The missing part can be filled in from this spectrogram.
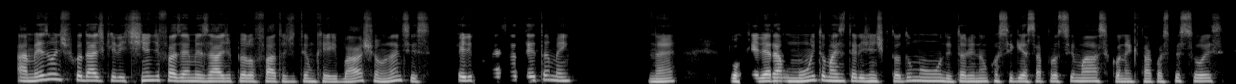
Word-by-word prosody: a 160 - +1
mesma 210 +10 +2
dificuldade 195 -7 +1
que 180 0 -3
ele 170 -1 -1
tinha 185 +4 0
de 190 - +1
fazer 175 -4 +2
amizade 145 -1 +2
pelo 140 0 +1
fato 135 0 -1
de 130 0 -6
ter 145 - -3
um 135 - 0
QI 130 0 -1
baixo 140 +7 -1
antes, 145 -1 -2 0.3
ele 180 0 +3
começa 175 +1 -12
a - - -6
ter 185 -1 -1
também, 185 -4 -1 0.8
né, 135 +3 +1 0.5
porque 140 -1 +1
ele 150 +1 +4
era 160 +1 +5
muito 160 +6 +2
mais 165 -2 +4
inteligente 150 -3 +1
que - - -33
todo 145 +4 -1
mundo, 160 -3 +1
então 135 +3 0
ele 140 - +1
não 140 +1 0
conseguia 145 0 -1
se 130 - -4
aproximar, 150 +2 -1
se - - -7
conectar 130 -1 -2
com 130 - -4
as 125 - -4
pessoas 150 +1 -2
150 Hz, 210 wpm, -24 LUFS, 140-170 Hz, 0.8 s, era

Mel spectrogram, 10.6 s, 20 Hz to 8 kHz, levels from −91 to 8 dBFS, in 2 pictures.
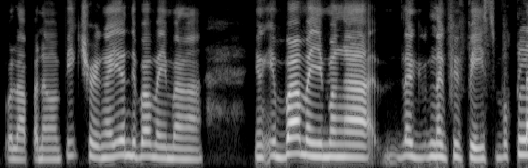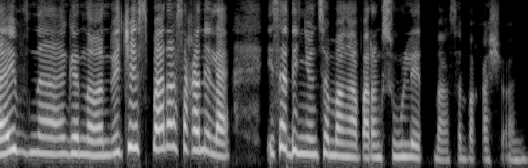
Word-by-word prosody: wala 185 -1 -4
pa - - -14
naman 185 0 -6
picture 245 -1 -5
ngayon 225 +5 0
'di - - -1
ba 235 0 0
may 205 -1 -3
mga 185 -1 -3 0.6
yung 220 +2 -4
iba 280 +5 +6
may 240 -3 +4
mga 225 -2 +3
nag 230 -1 -4 0.3
nagfi-Facebook 210 0 -4
live 295 +4 +4
na, 285 -2 -2
gano'n 260 -3 0
which 295 +1 -2
is 385 - +2
para 375 +2 +4
sa 380 -1 -4
kanila 310 -9 +1 0.4
isa 400 - +1
din 295 -5 -1
yun 270 - -3
sa 290 - -2
mga 230 -3 -1
parang 215 +1 -3
sulit 225 -1 -4
ba 180 -4 -14
sa 170 +3 -18
bakasyon. 180 -1 -17
235 Hz, 185 wpm, -18 LUFS, 210-280 Hz, 0.6 s, iba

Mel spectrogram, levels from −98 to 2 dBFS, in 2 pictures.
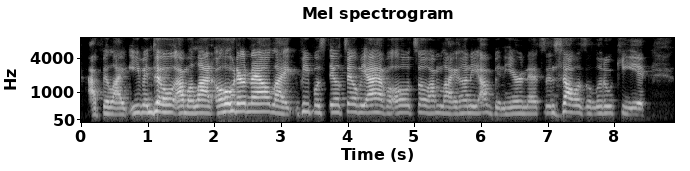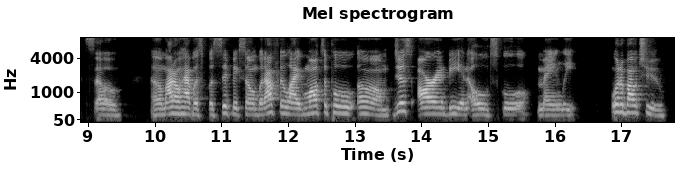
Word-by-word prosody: I - - 0
feel 200 -1 -1
like 185 -1 0
even 230 +2 -4
though 240 -3 +5
I'm 215 0 +4
a 210 - +1
lot 215 0 +6
older 260 +3 +8
now, 260 0 +9
like, 205 -5 +1
people 235 -3 -6
still 235 +1 -5
tell 245 0 -1
me 230 - -3
I 230 +1 +9
have 230 -2 +2
a 205 - -7
old 225 +2 -6
soul, 230 -2 -6
I'm 210 +1 -5
like, 200 -1 -4
"Honey, 215 0 -5
I've 235 -1 -4
been 185 -3 -12
hearing 200 +2 -6
that 200 0 -7
since 215 +3 -9
I 255 -2 +6
was 225 -3 -7
a 205 - -10
little 210 +2 -8
kid." 190 -4 -7 0.5
So, 160 -2 -11 0.4
um, 175 +2 -9
I 195 - +3
don't 200 -1 0
have 195 0 +1
a 180 - -4
specific 180 +3 -9
song, 180 -2 -8
but 175 - -8
I 225 - +4
feel 210 -1 -9
like 180 -2 -1
multiple, 215 0 -5
um, 175 -6 -8
just 275 +3 -4
R&B 195 -1 0
and 180 - -11
old 170 0 -9
school, 180 +2 -10
mainly. 160 0 -12 0.5
What 245 0 -3
about 230 -1 -2
you? 160 -8 -13
210 Hz, 190 wpm, -22 LUFS, 185-230 Hz, 0.5 s, now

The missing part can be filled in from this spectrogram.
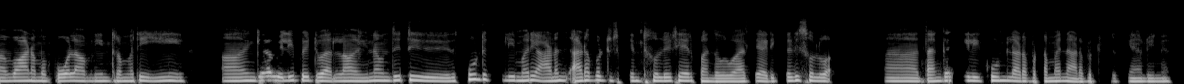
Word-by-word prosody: "வா 170 - +2
நம்ம 165 -1 +1
போலாம்." 165 0 +2
அப்டின்ற 160 0 -1
மாரி 170 +2 0 0.8
அ - - -2 0.2
"எங்கேயாவது 180 +1 +1
வெளியே 180 +3 0
போய்ட்டு 175 -2 +1
வரலாம்." 160 0 +1
இல்லனா 165 +3 +1
வந்துட்டு 190 +3 +1 0.5
கூண்டு 230 0 +3
கிளி 185 -1 -1
மாரி 185 +2 +2
அட 160 - +2 0.2
அடப்பட்டுருக்கேன்னு 175 -3 -2
சொல்லிகிட்டே 165 +1 +2
இருப்பா. 150 -3 -1
இந்த 140 - +1
1 140 - +1
வார்த்தைய 145 +2 -1
அடிக்கடி 170 +6 -1
சொல்லுவா. 160 -3 +2 0.6
"அ - - -2 0.4
தங்க 165 +4 +1
கிளி 175 -2 0
கூண்டுல 175 -3 +3
அடப்பட்ட 150 0 -3
மாரி 155 +1 +1
நான் 140 - +2
அடப்பட்டுட்டு 140 +1 -5
இருக்கேன்." 140 +1 -2
அப்டின்னு. 140 0 0
165 Hz, 170 wpm, -22 LUFS, 155-175 Hz, 0.8 s, கூண்டு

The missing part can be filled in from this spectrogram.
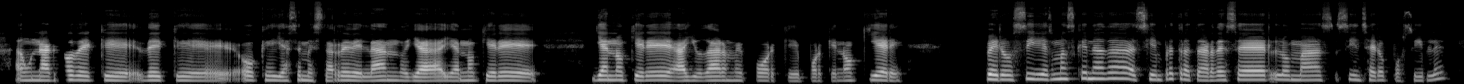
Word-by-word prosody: A - - -1
un 195 0 -3
acto 190 +3 +4
de 195 -2 +1
que 190 -3 -2
de 190 0 +1
que, 180 -2 -4
okey, 195 0 -4
ya 180 -1 -3
se 200 +3 -8
me 190 -2 -5
está 175 -1 -5
revelando, 190 0 +1
ya 175 0 +4
ya 175 -1 -2
no 185 +1 -6
quiere 190 0 +2 0.8
ya 210 -1 +4
no 205 0 -2
quiere 195 -1 +4
ayudarme 185 +1 +1
porque 180 -3 -9
porque 170 +1 -11
no 185 +1 -6
quiere. 185 -5 +2 0.8
Pero 220 -2 +3
sí, 235 +2 -3
es 230 0 -3
más 255 +1 -3
que 275 +1 -5
nada, 265 -1 0
siempre 230 +2 -6
tratar 205 -6 -2
de 205 +1 0
ser 215 0 +5
lo 220 -2 -4
más 205 0 -2
sincero 200 -3 -7
posible. 195 +9 -13
195 Hz, 160 wpm, -21 LUFS, 185-215 Hz, 0.8 s, ser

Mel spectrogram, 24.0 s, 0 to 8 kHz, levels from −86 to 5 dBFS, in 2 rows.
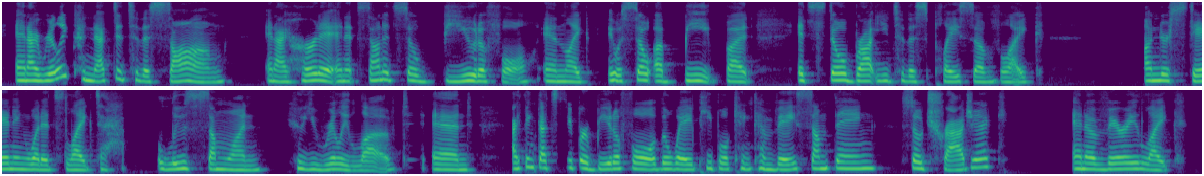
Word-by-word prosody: and 220 -1 +5
I 215 - +6
really 225 - +4
connected 220 +2 -1
to 240 - -5
this 180 -2 0
song, 185 -3 0 0.4
and 205 -1 -1
I 175 -1 +2
heard 215 +5 +2
it, 200 -3 +5
and 195 0 0
it 190 -1 -4
sounded 230 +2 0
so 215 -7 -2
beautiful, 190 -1 +1
and, 190 -2 0
like, 170 -3 -2 0.2
it 225 - +4
was 200 - -1
so 230 -3 +3
upbeat, 195 +1 -1
but 180 -3 0 0.5
it 220 -2 +2
still 230 +2 +3
brought 200 +1 +2
you 205 0 -2
to 180 +5 -8
this 180 -1 -2
place 180 0 -3
of, 175 +1 -2
like 170 +1 -4 1.0
understanding 210 -2 +2
what 185 -1 +2
it's 170 +1 -1
like 170 -1 0
to 190 - -8
ha 165 - -13 0.4
lose 210 +1 +1
someone 180 -4 -1 0.3
who 225 - 0
you 190 -3 -2
really 185 0 0
loved, 155 +6 -4 0.2
and 180 -2 0 0.4
I 210 - +3
think 265 +4 -2
that's 240 -1 0
super 240 -2 +2
beautiful 200 0 +2
the 200 +1 +1
way 190 -2 +4
people 200 +1 -3
can 195 0 -6
convey 185 -4 +1
something 220 0 0 0.2
so 230 -3 +1
tragic 255 +11 -1 0.7
in 210 0 +3
a 195 -1 +5
very, 200 +2 +2
like, 170 -5 -3
195 Hz, 155 wpm, -22 LUFS, 180-215 Hz, 1.0 s, I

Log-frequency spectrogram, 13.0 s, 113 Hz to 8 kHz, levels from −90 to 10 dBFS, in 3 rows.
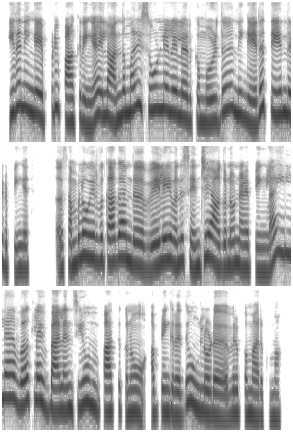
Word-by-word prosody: இதை 315 +5 +2
நீங்க 290 -4 +2
எப்படி 285 +8 -4
பார்க்குறீங்க? 215 -2 0
இல்ல 255 -1 +1
அந்த 240 +4 +2
மாதிரிச் 330 +1 0
சூழ்நிலையில 300 -5 +2
இருக்கும்போது 210 +3 -2 0.2
நீங்க 240 -4 0
எத 310 - +1
தேர்ந்தெடுப்பீங்க? 230 -9 0 0.5
அ, - - -4
சம்பள 225 +7 +1
உயர்வுக்காக 245 -2 +1
அந்த 230 -3 +2 0.2
வேலைய 235 +5 +4
வந்து 235 +3 -1
செஞ்சு 210 +7 0
ஆகணும்னு 210 +2 -1
நினைப்பீங்களா? 190 +1 -3 0.2
இல்ல 305 0 0 0.2
வொர்க் 270 +4 +1
லைஃப் 265 -5 +1
பேலன்ஸ்யும் 220 +5 +1 0.2
பாத்துக்கணும் 195 -2 -2 0.2
அப்படிங்கறது 190 0 -3
உங்களோட 195 -5 0 0.3
விருப்பமா 185 -2 -3
இருக்குமா? 170 0 -8
220 Hz, 140 wpm, -22 LUFS, 195-260 Hz, 0.5 s, வேலைய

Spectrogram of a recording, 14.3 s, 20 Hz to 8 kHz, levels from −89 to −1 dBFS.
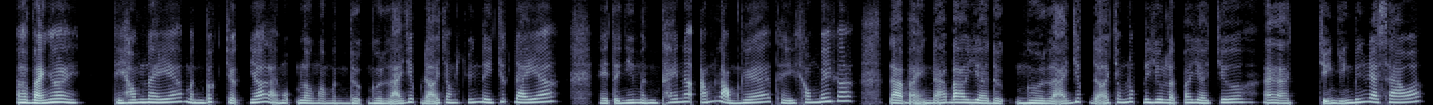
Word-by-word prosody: À, 225 0 +6
bạn 205 0 +6
ơi 245 -3 +5 0.4
thì 195 - +2
hôm 215 +3 +4
nay 235 0 +4
á 275 +3 -1
mình 205 -6 +1
bất 265 +3 -4
chợt 200 - -2
nhớ 240 +4 +3
lại 255 -7 -1
một 195 -1 -2
lần 190 -2 +1
mà 175 - -3
mình 170 -1 -4
được 175 0 -4
người 175 0 +2
lạ 165 -1 0
giúp 225 +7 -3
đỡ 175 +3 -1
trong 215 -2 -1
chuyến 235 +5 -3
đi 235 -3 +2
trước 275 +5 -9
đây 235 -2 +2
á, 280 +5 0 0.4
thì 180 -1 -2
tự 170 - -2
nhiên 200 +4 +2
mình 200 0 +1
thấy 240 +2 -2
nó 285 +2 -1
ấm 245 +6 -3
lòng 205 - +1
ghê 215 +2 +3
á, 260 +4 -1
thì 190 -4 -3
không 230 +5 -2
biết 300 +5 0
á 340 0 -3 0.4
là 200 -2 +4
bạn 195 0 -2
đã 195 +3 0
bao 225 0 +3
giờ 210 -4 +3
được 175 -3 -3
người 185 0 +3
lạ 165 -1 -1
giúp 230 +11 -3
đỡ 185 0 -3
trong 235 -1 -1
lúc 275 +2 -3
đi 235 - +2
du 230 0 +3
lịch 205 -2 -1
bao 220 - 0
giờ 210 -4 +2
chưa? 235 +1 0 0.2
Hay 200 -2 -1
là 185 -2 -1 0.3
chuyện 175 +3 0
diễn 180 +4 0
biến 240 +5 +1
ra 260 -2 +2
sao 235 0 -1
á? 285 +3 -3
220 Hz, 280 wpm, -23 LUFS, 190-240 Hz, 0.4 s, À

